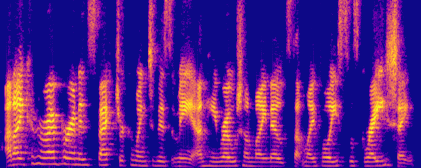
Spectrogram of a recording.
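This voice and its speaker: A middle-aged Irish woman with a high-pitched voice, a podcast guest chatting in an animated, teasing way. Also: brisk. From Ireland. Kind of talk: casual chat.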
